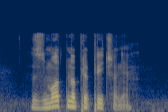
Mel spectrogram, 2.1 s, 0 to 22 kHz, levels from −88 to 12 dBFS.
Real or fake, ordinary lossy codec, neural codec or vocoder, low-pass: fake; none; codec, 44.1 kHz, 7.8 kbps, Pupu-Codec; 7.2 kHz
